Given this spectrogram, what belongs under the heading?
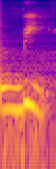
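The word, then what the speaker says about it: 力: Li, the second character, Li.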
